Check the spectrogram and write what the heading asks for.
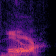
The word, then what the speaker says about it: Maher: How do you pronounce Maher. it? I always screw it up. Just Maher. Okay, Maher. Bill Maher. You're doing too much. Do less.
